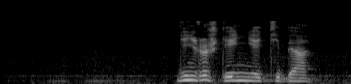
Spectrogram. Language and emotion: Russian, positive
